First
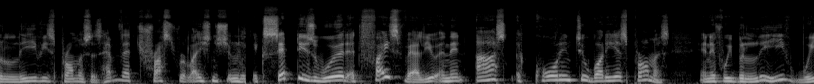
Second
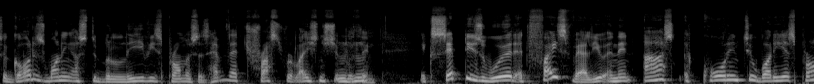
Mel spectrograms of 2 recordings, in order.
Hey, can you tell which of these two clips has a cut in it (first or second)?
first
